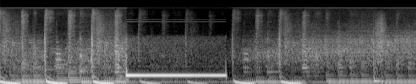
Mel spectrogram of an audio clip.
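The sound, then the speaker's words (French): Telephone dialing tones as a call is placed to a listener at New Year, a single steady beep lasting about a second, set against a rhythmic musical backing that continues before and after. “Allez hop, c'est parti, on y va, on appelle.”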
